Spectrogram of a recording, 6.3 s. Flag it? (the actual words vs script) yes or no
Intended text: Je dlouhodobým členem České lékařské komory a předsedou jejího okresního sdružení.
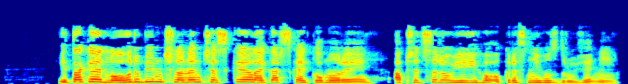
yes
